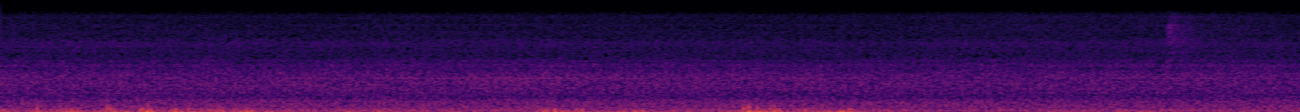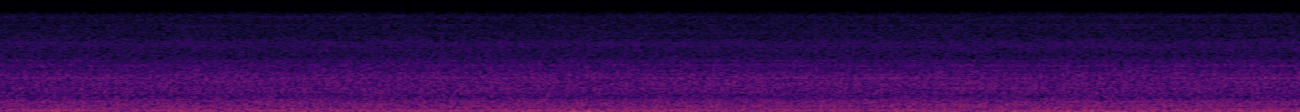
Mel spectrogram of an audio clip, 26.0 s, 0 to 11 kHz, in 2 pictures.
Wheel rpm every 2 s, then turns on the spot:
0, 0, 0, 0, 0, 0, 0, 0, 0, 0, 0, 0, 0.
none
